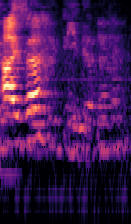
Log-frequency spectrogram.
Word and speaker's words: either: Either. Exactly, we're going to play that, yeah? Okay, how would you say it, Alison? Okay, but some people say either, and both are okay.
